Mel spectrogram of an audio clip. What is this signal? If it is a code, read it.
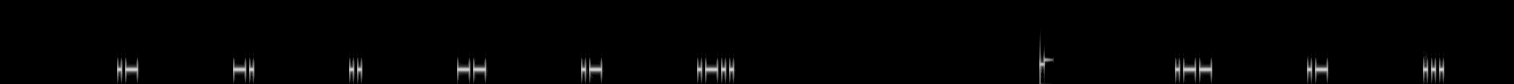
Morse code, heard as a keyed tone, about 29 wpm, spaced as for 8 wpm, 690 Hz. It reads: ANIMAL WAS
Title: 8x Character Spacing - Top 200 Words - 30wpm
